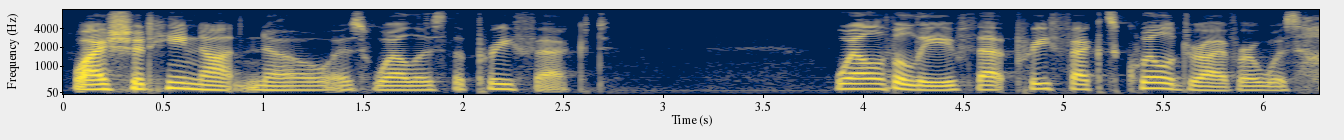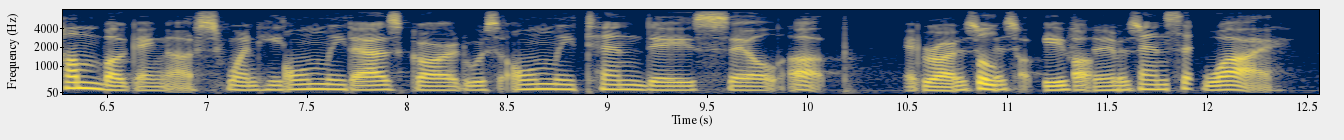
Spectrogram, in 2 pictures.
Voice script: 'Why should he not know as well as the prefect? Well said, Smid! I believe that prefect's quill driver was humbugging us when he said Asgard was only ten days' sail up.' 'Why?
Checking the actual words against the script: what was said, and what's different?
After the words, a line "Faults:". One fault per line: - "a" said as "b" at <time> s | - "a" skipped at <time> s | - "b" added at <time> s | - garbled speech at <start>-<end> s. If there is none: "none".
'Why should he not know as well as the prefect? Well believe that prefect's quill driver was humbugging us when he only Asgard was only ten days' sail up.' [garbled] 'Why?
Faults:
- "said Smid I" skipped at 4.1 s
- "said" said as "only" at 7.4 s
- garbled speech at 10.5-11.9 s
